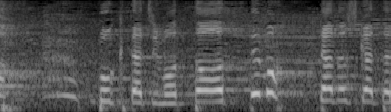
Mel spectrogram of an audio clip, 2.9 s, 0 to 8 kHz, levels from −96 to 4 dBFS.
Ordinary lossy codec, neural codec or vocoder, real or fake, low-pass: none; none; real; none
